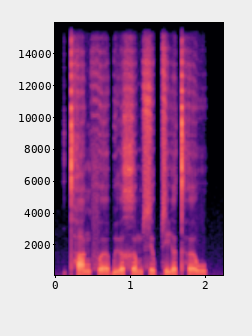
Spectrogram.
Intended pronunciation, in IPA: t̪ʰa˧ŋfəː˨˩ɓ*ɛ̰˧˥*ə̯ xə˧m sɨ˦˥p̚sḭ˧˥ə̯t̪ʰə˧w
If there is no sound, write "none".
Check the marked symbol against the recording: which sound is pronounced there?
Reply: ɨ̰˧˥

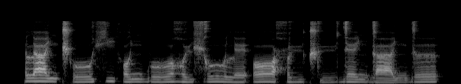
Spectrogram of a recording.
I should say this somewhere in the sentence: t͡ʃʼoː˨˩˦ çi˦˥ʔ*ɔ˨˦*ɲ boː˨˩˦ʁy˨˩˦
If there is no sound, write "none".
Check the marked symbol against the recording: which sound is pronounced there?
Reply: ɔ˨˦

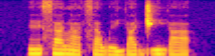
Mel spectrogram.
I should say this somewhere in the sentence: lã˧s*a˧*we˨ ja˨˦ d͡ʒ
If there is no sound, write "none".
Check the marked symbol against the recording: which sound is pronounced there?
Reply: a˧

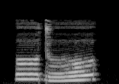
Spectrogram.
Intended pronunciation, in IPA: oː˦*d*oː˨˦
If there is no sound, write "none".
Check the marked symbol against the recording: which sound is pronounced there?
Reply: d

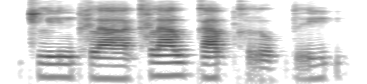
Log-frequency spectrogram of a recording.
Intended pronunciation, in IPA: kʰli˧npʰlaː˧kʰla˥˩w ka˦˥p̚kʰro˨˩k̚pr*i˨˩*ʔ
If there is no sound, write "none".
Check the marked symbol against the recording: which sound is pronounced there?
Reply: i˦˥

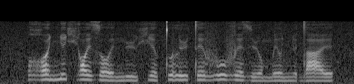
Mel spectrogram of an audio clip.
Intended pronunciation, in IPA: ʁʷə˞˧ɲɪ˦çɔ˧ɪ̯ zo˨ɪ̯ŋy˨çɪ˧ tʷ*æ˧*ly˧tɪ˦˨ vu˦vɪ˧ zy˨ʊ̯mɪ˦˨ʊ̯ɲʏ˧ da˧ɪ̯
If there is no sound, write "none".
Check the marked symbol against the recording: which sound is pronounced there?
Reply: ə˧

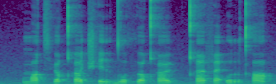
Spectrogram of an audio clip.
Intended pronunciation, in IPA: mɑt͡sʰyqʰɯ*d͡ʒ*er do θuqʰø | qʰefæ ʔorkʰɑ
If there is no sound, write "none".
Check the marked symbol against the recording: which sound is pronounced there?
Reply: t͡ʃʰ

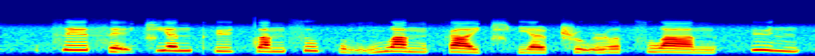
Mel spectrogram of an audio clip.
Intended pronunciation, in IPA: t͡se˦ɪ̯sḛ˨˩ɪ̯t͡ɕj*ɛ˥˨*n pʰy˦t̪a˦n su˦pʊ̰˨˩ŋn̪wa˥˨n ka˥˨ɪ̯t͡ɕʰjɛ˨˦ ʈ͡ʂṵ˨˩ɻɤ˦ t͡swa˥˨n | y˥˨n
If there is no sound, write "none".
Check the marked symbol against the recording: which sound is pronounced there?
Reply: ɛ˦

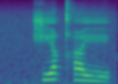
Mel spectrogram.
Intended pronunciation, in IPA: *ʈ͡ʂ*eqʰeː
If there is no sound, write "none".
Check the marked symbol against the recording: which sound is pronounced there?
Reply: t͡ʃ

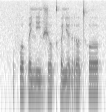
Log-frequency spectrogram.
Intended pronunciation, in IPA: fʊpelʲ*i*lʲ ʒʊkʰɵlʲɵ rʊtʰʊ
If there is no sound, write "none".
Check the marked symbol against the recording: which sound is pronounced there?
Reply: i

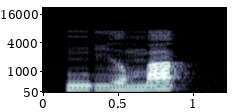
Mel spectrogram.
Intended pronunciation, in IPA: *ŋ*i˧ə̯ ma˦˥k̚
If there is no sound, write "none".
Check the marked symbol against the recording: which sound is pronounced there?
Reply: ŋ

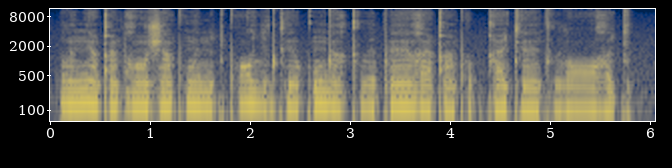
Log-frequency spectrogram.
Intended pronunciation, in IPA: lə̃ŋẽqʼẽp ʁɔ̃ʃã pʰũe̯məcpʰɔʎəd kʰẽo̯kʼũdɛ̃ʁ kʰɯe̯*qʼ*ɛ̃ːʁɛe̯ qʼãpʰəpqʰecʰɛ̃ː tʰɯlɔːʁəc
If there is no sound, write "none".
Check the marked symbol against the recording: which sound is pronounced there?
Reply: pʼ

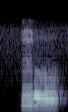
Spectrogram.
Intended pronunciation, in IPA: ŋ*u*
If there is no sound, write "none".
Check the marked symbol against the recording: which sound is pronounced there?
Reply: u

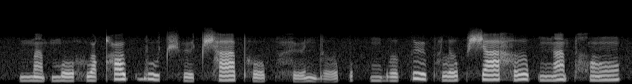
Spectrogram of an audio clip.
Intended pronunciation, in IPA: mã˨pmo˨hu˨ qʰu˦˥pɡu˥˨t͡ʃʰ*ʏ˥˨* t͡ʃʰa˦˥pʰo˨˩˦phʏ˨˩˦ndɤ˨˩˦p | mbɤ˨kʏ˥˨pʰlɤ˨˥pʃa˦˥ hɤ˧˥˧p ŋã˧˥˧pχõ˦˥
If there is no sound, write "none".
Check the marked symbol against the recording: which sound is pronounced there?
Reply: ʏ˨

